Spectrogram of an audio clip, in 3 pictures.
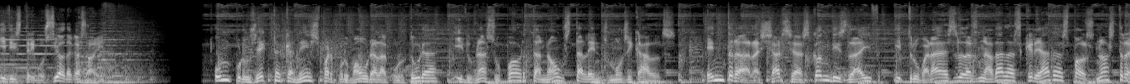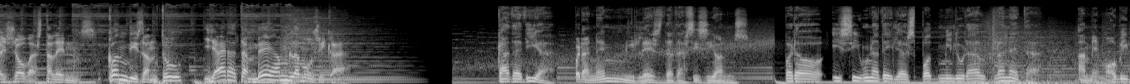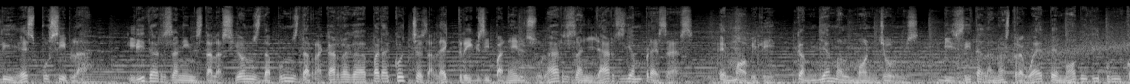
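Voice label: Spanish catalan radio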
